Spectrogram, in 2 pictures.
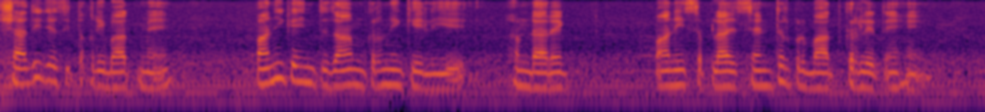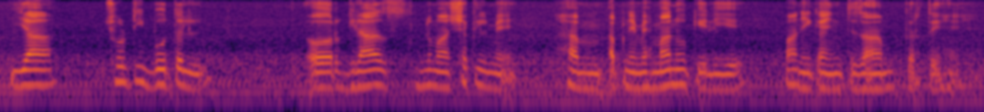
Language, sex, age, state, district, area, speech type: Urdu, male, 18-30, Delhi, South Delhi, urban, spontaneous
